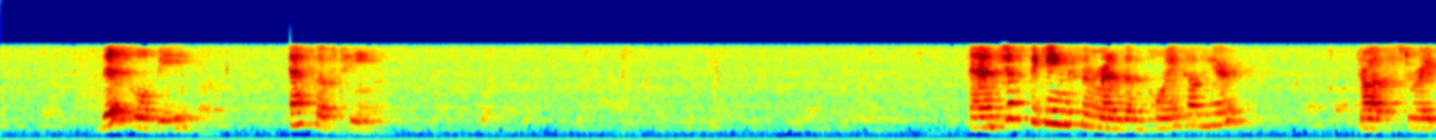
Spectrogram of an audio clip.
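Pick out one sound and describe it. A young woman speaks calmly and clearly.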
